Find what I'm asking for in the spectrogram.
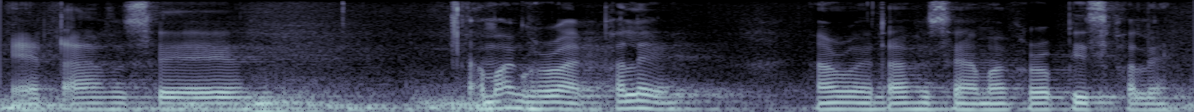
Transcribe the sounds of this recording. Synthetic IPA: ɛ̰taɦojsɛ | a̰maɡʱɔɹɔakpʰalɛ | aɹuɛtaɦojsɛamaɡʱɔɹɔpispʰalɛ

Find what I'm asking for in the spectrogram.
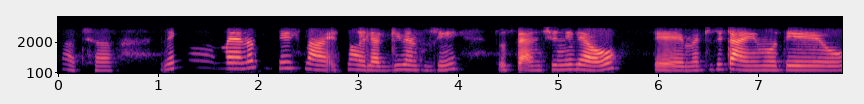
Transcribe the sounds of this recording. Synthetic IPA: ɐtːʃʰaːnɐĩmɛ̃ːnat̪ʊsẽɪsmãɪ̰smãiləɡiʋãnt̪ʊsĩ | t̪ʊspɛ̰ːnʃənːĩljaːo | t̪emɛ̃ːt̪ʊsĩʈaːɪmɦot̪e

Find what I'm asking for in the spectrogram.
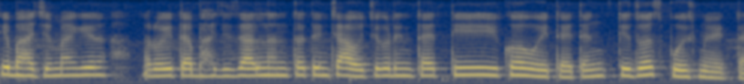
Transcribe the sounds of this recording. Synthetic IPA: t̪ibʱad͡ʑimaɡiːɾ | ɾojt̪abʱad͡ʑid͡zalnənt̪əɾt̪ãɲt͡ɕaaʋt͡ɕikɽint̪at̪iikəɦojt̪at̪ãŋt̪id͡z̪ət͡spusmiɭʈt̪a

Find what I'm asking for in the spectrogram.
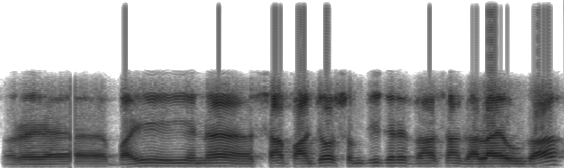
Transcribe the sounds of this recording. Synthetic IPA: ɐɾebʱaːiiːɦɪnəɐsãpɐ̃ɦɪ̃ɲd͡ʑosɐ̃md͡ʑʱikɐɾet̪ɐʋ̤ãsãɠaːl̤aːjoɦũːn̆d̪aː

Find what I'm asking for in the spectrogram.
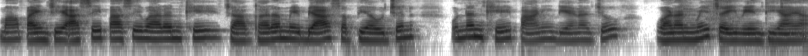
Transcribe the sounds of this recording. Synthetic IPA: mãːpɐ̃ɦɪ̃ɲd͡ʑeaːsepaːseʋaːɾənɪ̆kʰeːd͡ʑãːɡʱɐɾə̆mẽɓjasɐbʱijəʊd͡ʑʱənɪ̆ | ʊn̤ənɪ̆kʰeːpaːɽ̃iɗijəɽ̃ə̆d͡ʑoː | ʋɐɽ̃ənɪ̆mẽt͡ɕɐiʋẽːnd̪iaːɦijã̰ː

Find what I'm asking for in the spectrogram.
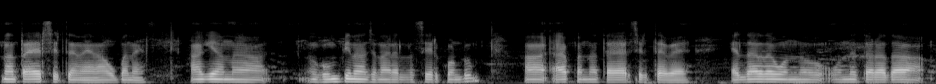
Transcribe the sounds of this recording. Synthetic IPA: naːnt̪ɐjaːɾisiɾt̪eːnenaːʋubːɐne | haːɡeːnɐnːɐ | ɡumpinɐd͡ʒɐnɐɾɛlːɐse̞ːɾko̞ɳɖu | aːʔaːpɐnːɐt̪ɐjaːɾisiɾt̪eːʋe̞ | ɛlːaɾɐd̪ɐond̪uond̪ut̪ʰɐɾɐd̪ɐ

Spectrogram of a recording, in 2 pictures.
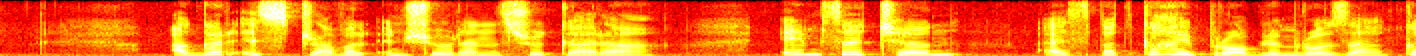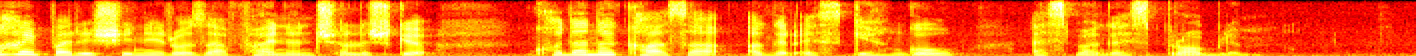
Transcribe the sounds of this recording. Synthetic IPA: ɐɡɐɾisʈɾaːʋɐlɪ̰nʃuːɾɐnsʃukaːɾa | emsɐt͡ʃʰən | ɐsbɐt̪kɐɦãipɾoːblemɾoːzaːkɐɦãipɐɾiʃiniɾoːzaːfaːjnanʃɐlɪʃki | kʰʊd̪aːnɐkʰaːsaʔɐ̰ɡɐɾʔɐ̰skiɦɐŋɡoː | ɐsbɐɡɐspɾoːblem

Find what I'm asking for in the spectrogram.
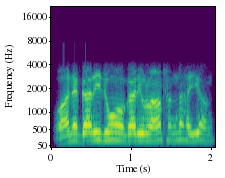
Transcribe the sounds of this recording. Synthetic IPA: wanaɡaɾiduŋɔɡaɾiwlanatʰaŋnaɦajɯaŋ

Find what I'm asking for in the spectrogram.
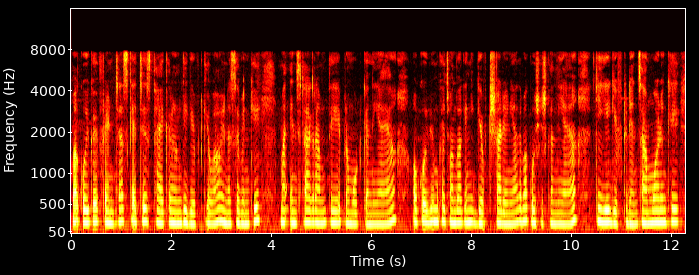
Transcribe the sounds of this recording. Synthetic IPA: mã̰ːkoːikoːifɾɛ̃ːɳɖt͡ɕaːskɛ̰ːt͡ɕɪztʰaːɪkɐɾəɽ̃ʊnkʰeːɡɪfʈkijoaːɦeoɦɪnsɐbʱɪnɪ̆kʰeː | mãʔɪ̃nsʈaːɡɾaːmt̪epɾɐmoːʈkɐ̃nd̪iaːɦijãɔːkoːibimũːkʰet͡ɕɐʋə̃nd̪oaːkɐ̃ɦɪ̃ŋkiɡɪfʈʃʰaɗeɽ̃iaːɦt̪ɐmãkoːʃɪʃkɐ̃nd̪iaːɦijãkiɪɦeɡɪfʈɗiɦənɪ̆saːmuaːɽ̃nɪ̆kʰeː

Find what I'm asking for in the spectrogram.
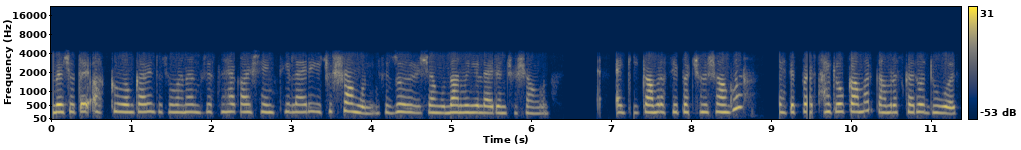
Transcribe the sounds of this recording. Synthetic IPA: met͡ʃʰut̪ɐjʔɐkɨɐmkɐɾinʲt̪ut͡ʃʰumɐnaːnbɐt͡ʃʰisnɐɦɛkaːnʃeŋkt̪ʰilaːjɾijit͡ʃʰuʃaːŋɡunt͡ʃʰuzɐɾuːɾiʃaːŋɡund̪aːnʋɐnjilaːjɾɐnt͡ʃʰuʃaŋɡun | ekikamɾɐsipʲɛʈt͡ʃʰunʃaːŋɡun | keɦt̪ɐk̚pʲɛɾt̪ʰaːkʲewkɐmɐɾkamɾɐskɐɾʲod̪uʋɐd̪

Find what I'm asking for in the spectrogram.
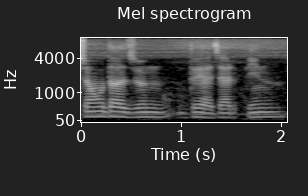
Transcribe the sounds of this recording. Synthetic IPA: t͡sʌw̃d̪ʌd͡zund̪ujɦʌd͡zart̪in

